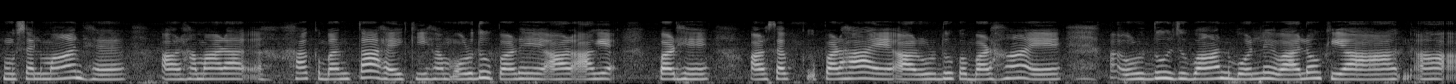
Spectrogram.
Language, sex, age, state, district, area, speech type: Urdu, female, 18-30, Bihar, Saharsa, rural, spontaneous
